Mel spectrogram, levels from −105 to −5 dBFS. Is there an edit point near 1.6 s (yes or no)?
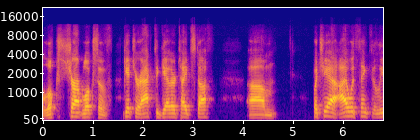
yes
